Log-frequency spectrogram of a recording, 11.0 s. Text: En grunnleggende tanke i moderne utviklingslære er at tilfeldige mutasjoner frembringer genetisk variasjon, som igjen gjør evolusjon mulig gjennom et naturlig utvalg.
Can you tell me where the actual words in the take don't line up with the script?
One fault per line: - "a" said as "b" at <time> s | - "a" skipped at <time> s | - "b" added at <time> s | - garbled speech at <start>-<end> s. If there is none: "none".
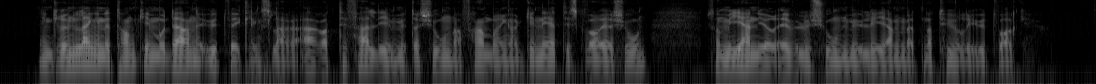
none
